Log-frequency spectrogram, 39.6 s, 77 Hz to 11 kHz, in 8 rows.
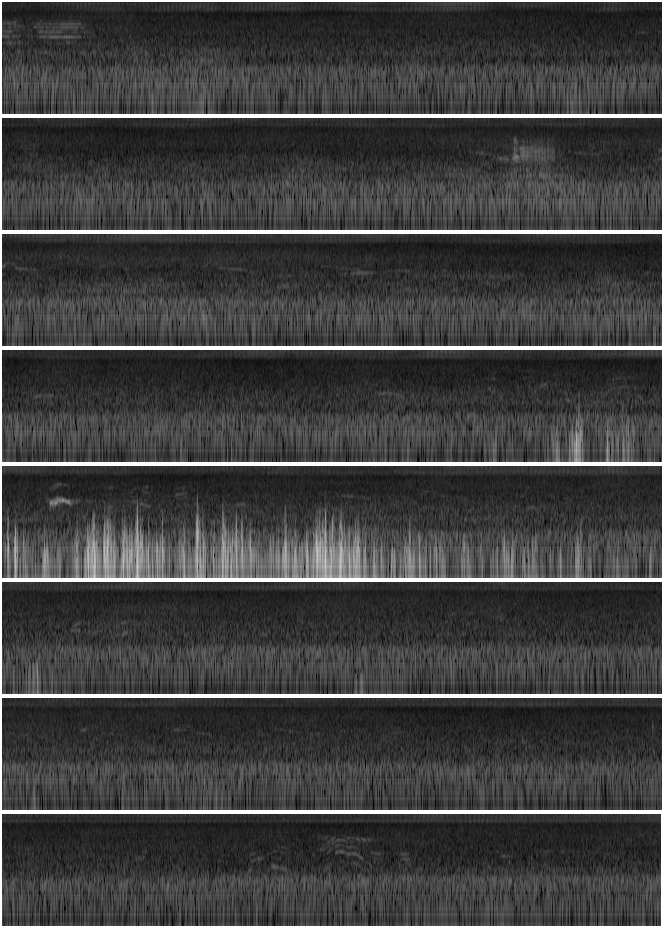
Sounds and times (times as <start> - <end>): Bee, wasp, etc.: 0.0 - 39.5
Outside, rural or natural: 0.0 - 39.5
Wind: 0.0 - 39.5.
